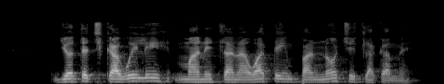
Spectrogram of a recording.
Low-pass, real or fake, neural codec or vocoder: 7.2 kHz; real; none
